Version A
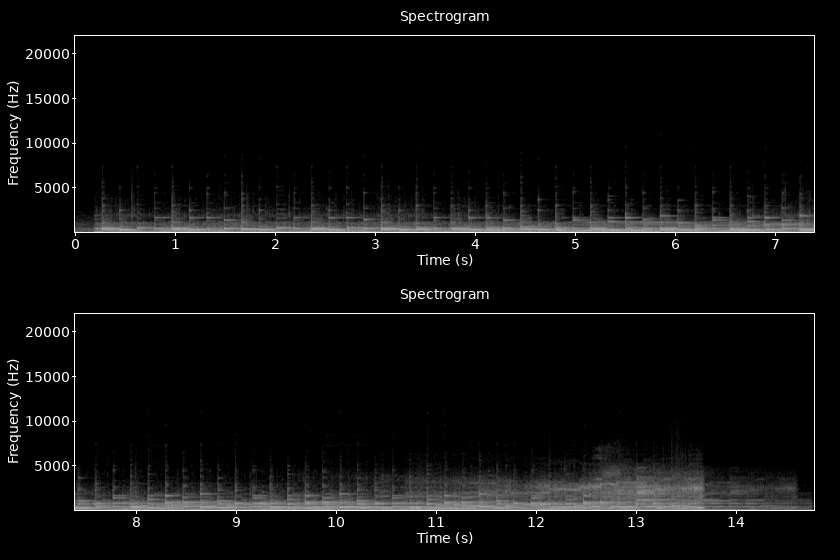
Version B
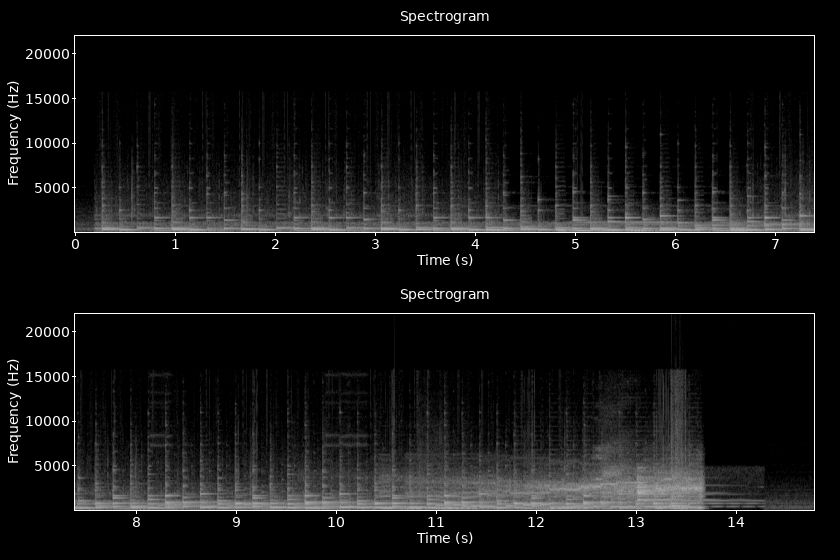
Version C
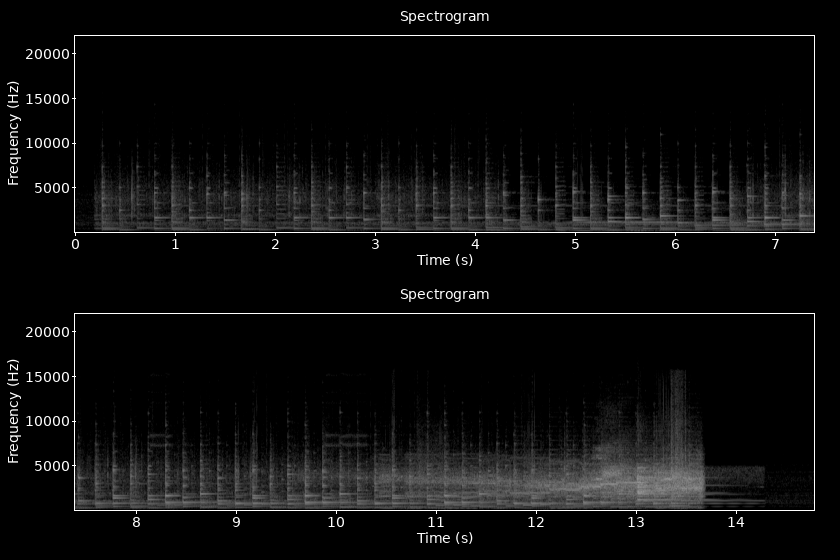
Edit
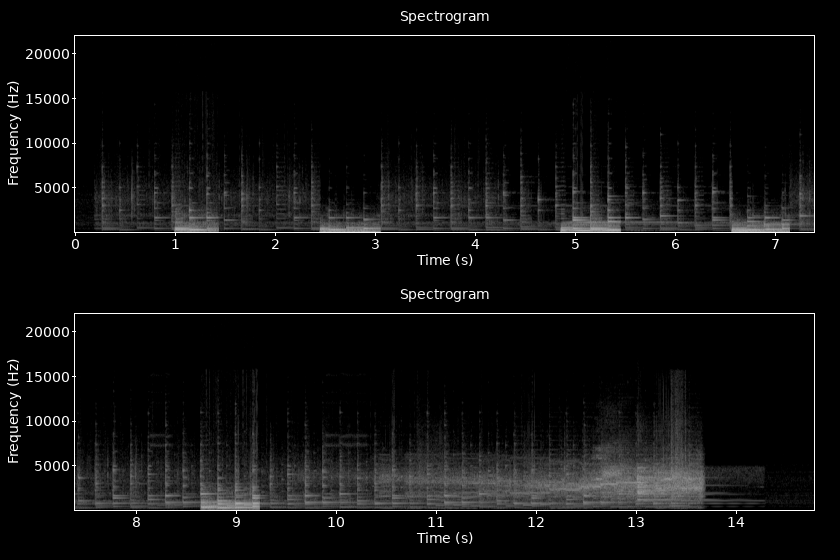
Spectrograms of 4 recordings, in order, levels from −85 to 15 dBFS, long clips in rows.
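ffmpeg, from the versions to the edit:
-filter_complex "[1:a]asplit=3[a][b][c];[0:a]asplit=2[d][e];[2:a]asplit=6[f][g][h][i][j][k];[f]atrim=end=1.012[l];[a]atrim=start=1.008:end=1.442[m];[g]atrim=start=1.438:end=2.462[n];[d]atrim=start=2.458:end=3.062[o];[h]atrim=start=3.058:end=4.872[p];[b]atrim=start=4.868:end=5.462[q];[i]atrim=start=5.458:end=6.582[r];[e]atrim=start=6.578:end=7.152[s];[j]atrim=start=7.148:end=8.662[t];[c]atrim=start=8.658:end=9.242[u];[k]atrim=start=9.238[v];[l][m]acrossfade=d=0.004:c1=hsin:c2=hsin[w];[w][n]acrossfade=d=0.004:c1=hsin:c2=hsin[x];[x][o]acrossfade=d=0.004:c1=hsin:c2=hsin[y];[y][p]acrossfade=d=0.004:c1=hsin:c2=hsin[z];[z][q]acrossfade=d=0.004:c1=hsin:c2=hsin[aa];[aa][r]acrossfade=d=0.004:c1=hsin:c2=hsin[ab];[ab][s]acrossfade=d=0.004:c1=hsin:c2=hsin[ac];[ac][t]acrossfade=d=0.004:c1=hsin:c2=hsin[ad];[ad][u]acrossfade=d=0.004:c1=hsin:c2=hsin[ae];[ae][v]acrossfade=d=0.004:c1=hsin:c2=hsin"

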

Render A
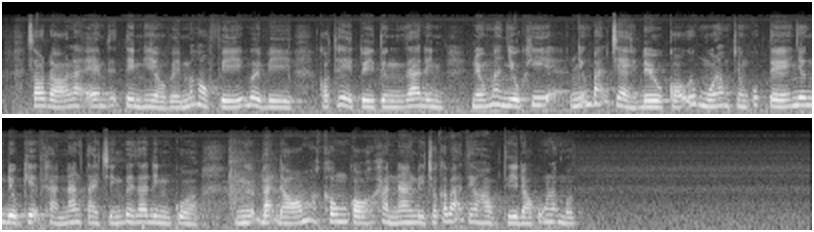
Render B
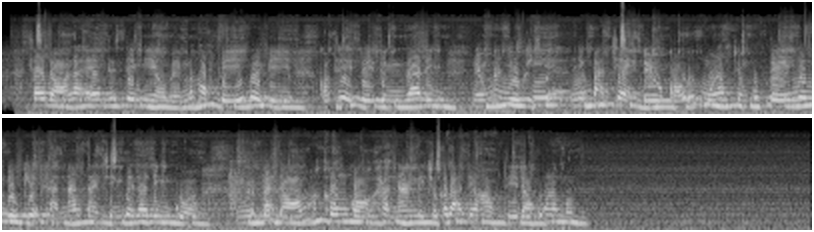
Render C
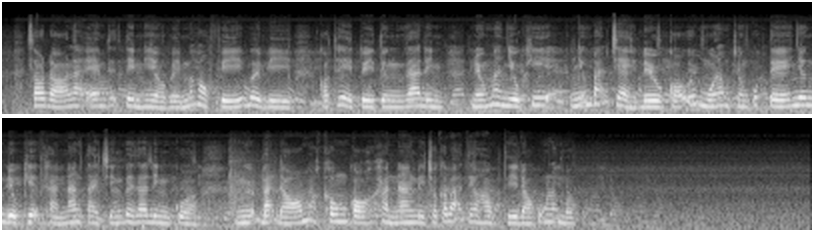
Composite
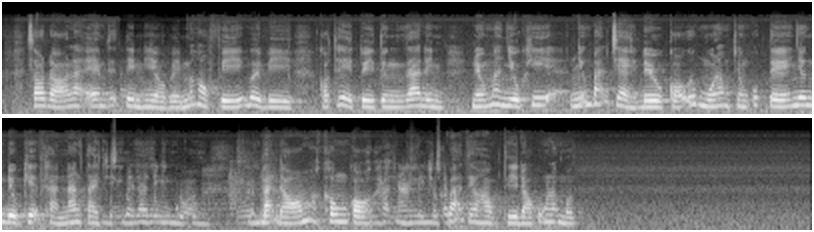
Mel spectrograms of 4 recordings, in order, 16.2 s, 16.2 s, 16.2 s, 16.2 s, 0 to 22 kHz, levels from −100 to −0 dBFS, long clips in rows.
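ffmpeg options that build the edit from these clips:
-filter_complex "[1:a]asplit=2[a][b];[0:a]asplit=4[c][d][e][f];[c]atrim=end=1.182[g];[2:a]atrim=start=1.178:end=1.842[h];[d]atrim=start=1.838:end=9.102[i];[a]atrim=start=9.098:end=10.682[j];[e]atrim=start=10.678:end=11.792[k];[b]atrim=start=11.788:end=12.572[l];[f]atrim=start=12.568[m];[g][h]acrossfade=d=0.004:c1=hsin:c2=hsin[n];[n][i]acrossfade=d=0.004:c1=hsin:c2=hsin[o];[o][j]acrossfade=d=0.004:c1=hsin:c2=hsin[p];[p][k]acrossfade=d=0.004:c1=hsin:c2=hsin[q];[q][l]acrossfade=d=0.004:c1=hsin:c2=hsin[r];[r][m]acrossfade=d=0.004:c1=hsin:c2=hsin"

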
